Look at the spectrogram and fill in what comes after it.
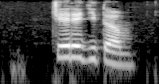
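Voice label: "чередитӧм", Komi, female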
